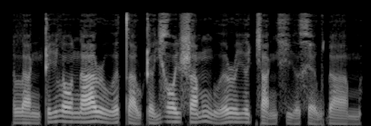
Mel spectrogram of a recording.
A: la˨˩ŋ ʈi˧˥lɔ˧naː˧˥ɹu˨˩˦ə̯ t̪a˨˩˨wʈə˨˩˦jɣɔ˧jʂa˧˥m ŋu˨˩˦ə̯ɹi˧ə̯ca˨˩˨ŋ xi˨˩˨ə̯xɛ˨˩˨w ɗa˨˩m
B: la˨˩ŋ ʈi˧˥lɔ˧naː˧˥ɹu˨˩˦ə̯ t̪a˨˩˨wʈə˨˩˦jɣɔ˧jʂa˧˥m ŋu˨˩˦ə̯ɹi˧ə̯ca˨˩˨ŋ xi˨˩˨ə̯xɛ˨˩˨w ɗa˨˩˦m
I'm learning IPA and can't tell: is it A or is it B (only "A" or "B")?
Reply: A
